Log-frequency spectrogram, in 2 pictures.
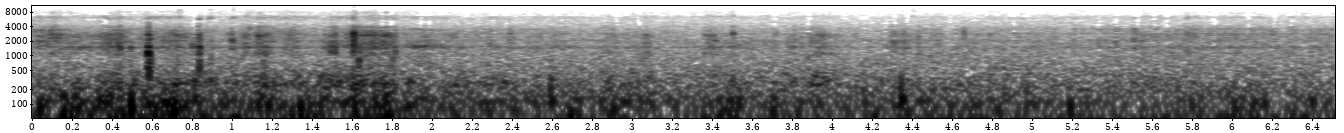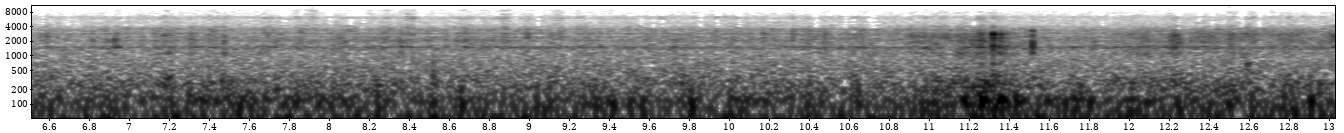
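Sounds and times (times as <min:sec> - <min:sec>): wind on microphone: 0:00.0 - 0:05.3
bike rolling on paved road: 0:00.0 - 0:13.0.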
